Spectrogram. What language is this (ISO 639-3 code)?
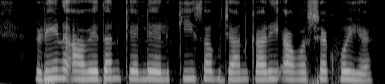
mai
